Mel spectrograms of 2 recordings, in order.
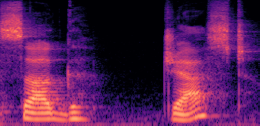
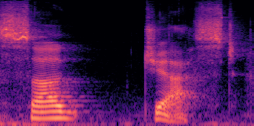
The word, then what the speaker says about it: suggest: this first G out I'm not saying sug justest with a big break in between what happens is that this first G sound gets uh is unreleased so it sounds like sugest but I'm still lifting my tongue for the G sound making that air stop making this vowel short um I don't want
